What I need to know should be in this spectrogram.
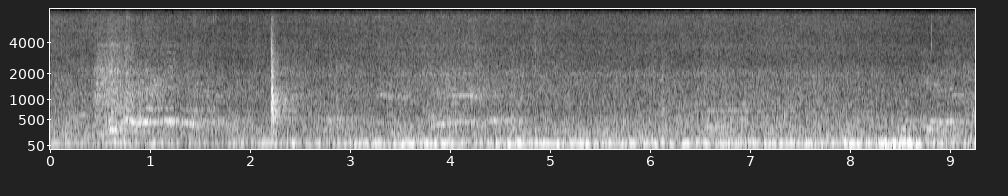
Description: The noise of a subway station. There is no code.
